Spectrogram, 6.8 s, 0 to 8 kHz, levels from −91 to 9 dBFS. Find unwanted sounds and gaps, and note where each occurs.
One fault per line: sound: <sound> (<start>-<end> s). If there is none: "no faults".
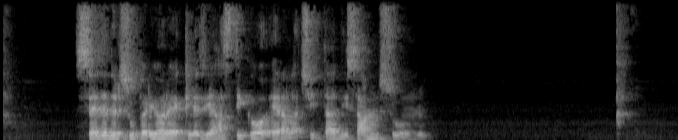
no faults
